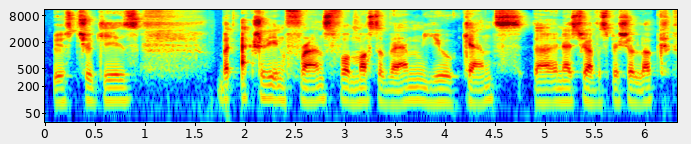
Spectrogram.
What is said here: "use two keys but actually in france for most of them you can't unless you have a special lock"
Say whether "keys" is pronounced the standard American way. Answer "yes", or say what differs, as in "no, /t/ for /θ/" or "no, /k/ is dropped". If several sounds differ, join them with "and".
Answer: yes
